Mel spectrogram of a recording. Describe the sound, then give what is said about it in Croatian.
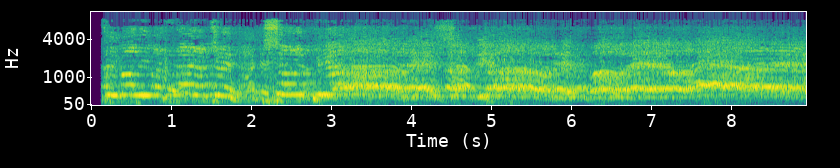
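FK Željezničar fans and players sing their championship song in Grbavica, Sarajevo, after the club won the Bosnia and Herzegovina title. The massed voices form a loud, sustained chant with shouts rising over the crowd. “Šampionska pjesma navijača i fudbalera ovog tima orila se sinoć sarajevskim naseljem Grbavica.”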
